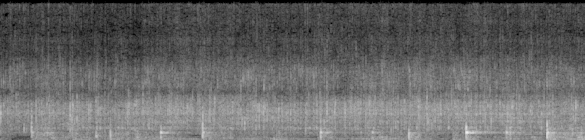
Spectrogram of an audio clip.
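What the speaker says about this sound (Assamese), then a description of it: "এনেকৈ কেপচিকামখিনি অকণমান ফ্ৰাই কৰি ল'ম।" Capsicum pieces fried in a pan for kadai paneer, with quiet sizzling under frequent light clicks and scrapes of a spatula, nearby and fairly soft.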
